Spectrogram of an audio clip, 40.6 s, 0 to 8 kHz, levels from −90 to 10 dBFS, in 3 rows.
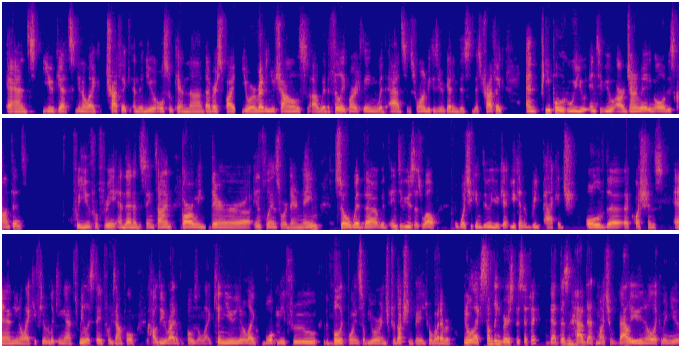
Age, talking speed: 20-39, 195 wpm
